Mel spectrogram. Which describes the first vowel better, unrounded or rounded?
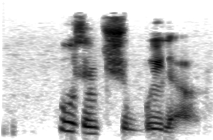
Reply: rounded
